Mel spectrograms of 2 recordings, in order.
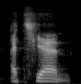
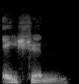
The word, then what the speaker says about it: Etienne: It's a French last name, and as a I remember Canadian, we must pronounce French words correctly. I remember everybody trying to galaxy brain like his pronunciation, like Travis Asian, and it just did not work out.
